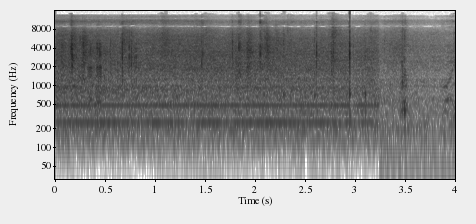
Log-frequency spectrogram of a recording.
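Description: A plastic lid being pressed and snapped onto a paper coffee cup: a few light clicks, the sharpest near the end, over a steady low hum. A little after three seconds the hum gives way to a quieter, different drone and a single knock.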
